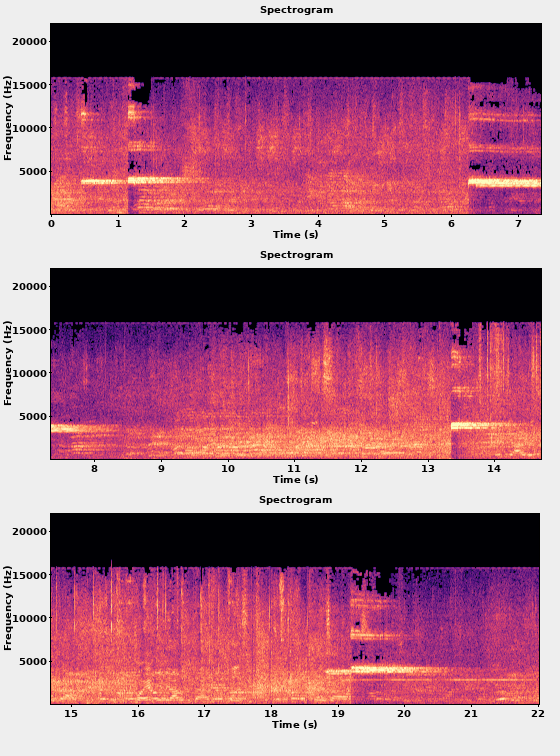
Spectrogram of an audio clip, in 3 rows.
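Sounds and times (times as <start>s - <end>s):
referee's whistle: 0.4s - 2.1s, 6.2s - 8.2s, 13.4s - 14.0s, 18.8s - 21.6s
spectators shouting and cheering: 7.4s - 22.0s.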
